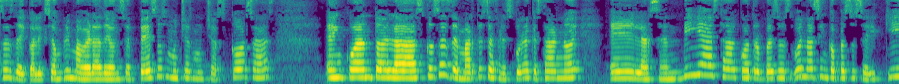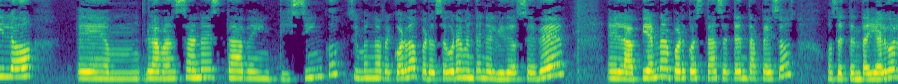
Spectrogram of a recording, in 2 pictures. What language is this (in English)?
Spanish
